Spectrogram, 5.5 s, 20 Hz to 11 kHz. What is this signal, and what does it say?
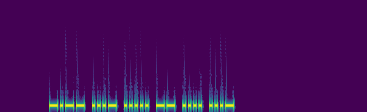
Morse code, heard as a keyed tone, about 32 wpm, 700 Hz. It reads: YV5MHV
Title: DXCC-100 Call Signs - 6 Characters - Repeated 3x - 30wpm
